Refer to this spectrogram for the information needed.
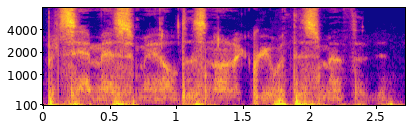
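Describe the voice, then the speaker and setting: A man whispering breathily and gently into a close microphone as an ASMR host, reading out facts with casual, hesitant asides. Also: normal speed.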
